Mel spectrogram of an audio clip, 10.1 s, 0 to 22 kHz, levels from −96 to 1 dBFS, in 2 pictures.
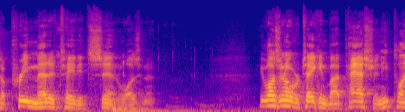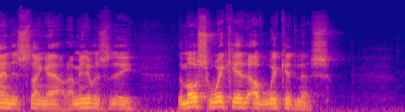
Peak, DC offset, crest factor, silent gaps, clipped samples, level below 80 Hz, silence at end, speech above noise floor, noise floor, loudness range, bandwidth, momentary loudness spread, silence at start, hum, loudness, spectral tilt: -2 dBFS; under 0.1%; 20 dB; none; under 0.1%; -46 dBFS; 0.95 s; 38 dB; -60 dBFS; 3 LU; 15 kHz; 13 LU; 0 s; none; -22 LUFS; -5 dB/octave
